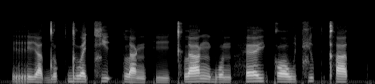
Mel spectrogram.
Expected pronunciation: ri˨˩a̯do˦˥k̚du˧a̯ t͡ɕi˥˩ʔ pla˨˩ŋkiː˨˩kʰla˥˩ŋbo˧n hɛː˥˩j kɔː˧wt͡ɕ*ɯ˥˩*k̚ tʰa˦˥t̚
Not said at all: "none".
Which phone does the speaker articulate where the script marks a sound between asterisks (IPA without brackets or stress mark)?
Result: u˥˩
